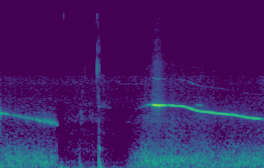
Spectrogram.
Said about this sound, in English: I was trying to whistle there. What a nerd, right? My lips are a little bit too dry. So it just came out as like a sort of a sickly wheeze.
